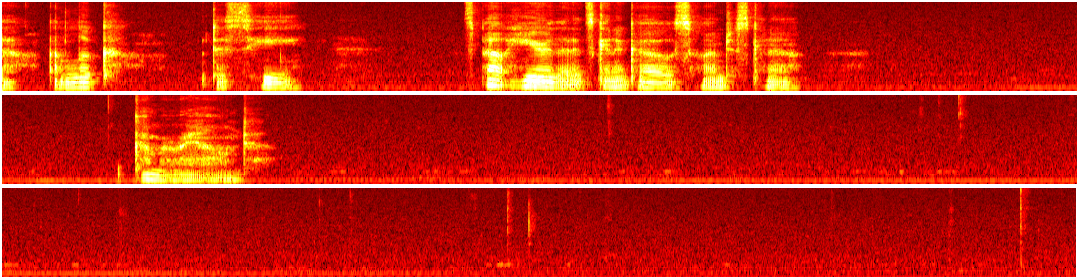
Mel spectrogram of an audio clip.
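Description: Thin wire clicks and scrapes faintly as fingers bend it.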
